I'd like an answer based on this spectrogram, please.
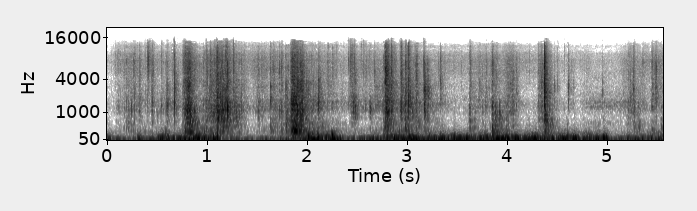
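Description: Footsteps on loose rock and timber planks: irregular crunches, scrapes and knocks, several a second, over low thuds.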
